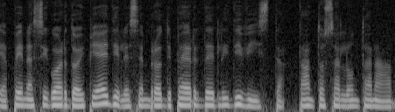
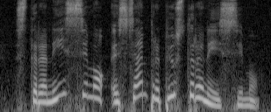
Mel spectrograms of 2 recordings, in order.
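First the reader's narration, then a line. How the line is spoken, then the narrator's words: Exclaiming. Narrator (Italian): esclamò Alice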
